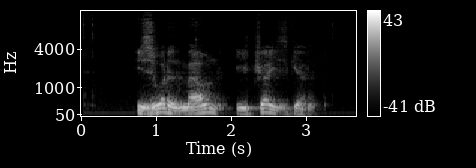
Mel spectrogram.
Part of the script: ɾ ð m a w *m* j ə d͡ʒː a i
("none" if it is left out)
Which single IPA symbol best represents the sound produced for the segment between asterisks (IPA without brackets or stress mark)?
n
